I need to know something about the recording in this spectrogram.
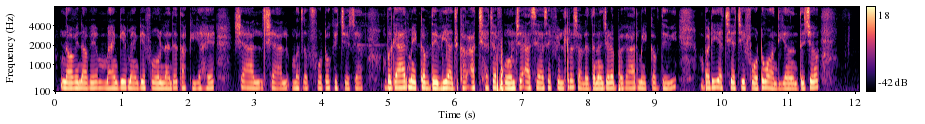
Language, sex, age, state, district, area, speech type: Dogri, female, 18-30, Jammu and Kashmir, Samba, rural, spontaneous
